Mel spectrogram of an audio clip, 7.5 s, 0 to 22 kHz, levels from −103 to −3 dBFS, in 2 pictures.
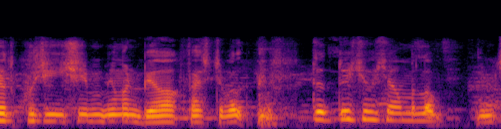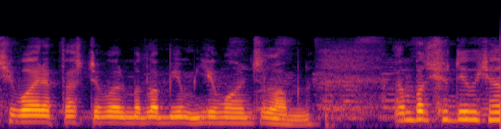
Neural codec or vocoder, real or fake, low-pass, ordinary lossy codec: none; real; none; none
